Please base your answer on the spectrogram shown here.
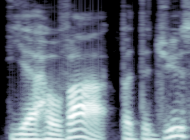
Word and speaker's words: Yehovah: And he says, well, if you pronounce the vowels the way that it's written, it would be Yehovah.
